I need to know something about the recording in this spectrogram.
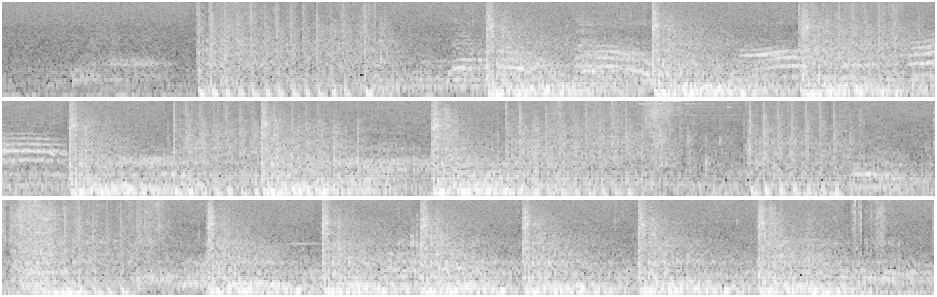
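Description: A bear growls and snarls close by.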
